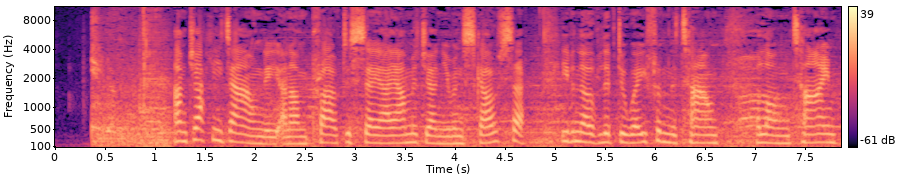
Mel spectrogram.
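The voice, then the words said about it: Natural Scouse accent. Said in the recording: “a normal Scouse voice ... a normal woman who's clearly got a Scouse accent”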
